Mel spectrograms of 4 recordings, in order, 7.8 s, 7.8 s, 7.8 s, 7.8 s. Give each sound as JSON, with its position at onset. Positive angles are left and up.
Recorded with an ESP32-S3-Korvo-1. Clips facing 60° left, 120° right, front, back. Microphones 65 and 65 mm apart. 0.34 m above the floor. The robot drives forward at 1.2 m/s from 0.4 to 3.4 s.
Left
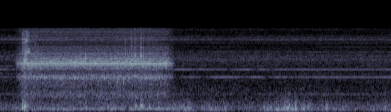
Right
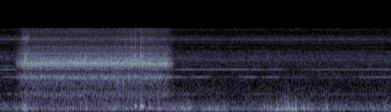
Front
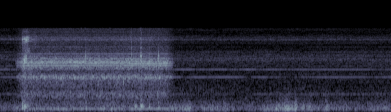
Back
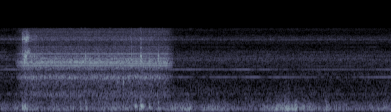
{"t": 0.4, "sound": "a clunk", "azimuth_deg": 45}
